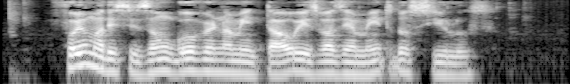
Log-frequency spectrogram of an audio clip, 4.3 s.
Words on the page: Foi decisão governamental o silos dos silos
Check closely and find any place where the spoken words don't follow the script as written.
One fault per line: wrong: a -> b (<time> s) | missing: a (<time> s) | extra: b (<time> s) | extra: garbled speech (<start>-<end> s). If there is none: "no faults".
extra: uma (0.7 s)
wrong: silos -> esvaziamento (2.3 s)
